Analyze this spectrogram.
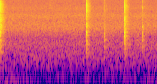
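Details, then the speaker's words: Sharp, dry snapping clicks, alternating louder and softer, demonstrating an internal snapping hip as the iliopsoas tendon flicks over the anterior inferior iliac spine when the raised leg is lowered; tight iliacus and psoas muscles. "이렇게 소리가 나는 것입니다 바로 이럴 때는 위쪽에 있는 근육을 부드럽게 풀어 주셔야 됩니다"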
